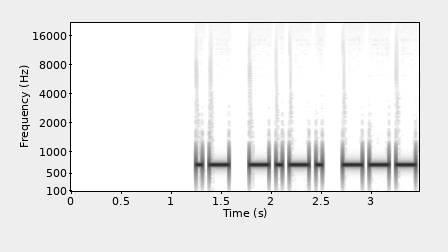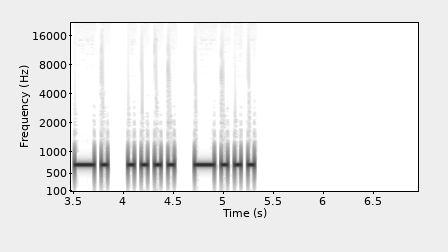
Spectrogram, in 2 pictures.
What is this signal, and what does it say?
Morse code, heard as a keyed tone, about 18 wpm, 700 Hz. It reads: AC9HB
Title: Speed Racing - USA 2x2 Call Signs 15wpm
